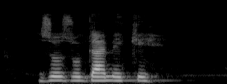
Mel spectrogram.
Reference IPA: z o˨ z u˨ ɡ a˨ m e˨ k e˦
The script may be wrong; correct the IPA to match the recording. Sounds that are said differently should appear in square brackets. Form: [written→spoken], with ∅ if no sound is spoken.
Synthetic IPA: z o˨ z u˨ ɡ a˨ m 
